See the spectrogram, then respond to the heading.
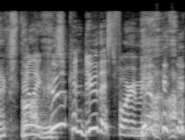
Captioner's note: laughs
